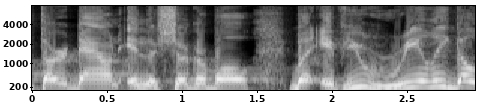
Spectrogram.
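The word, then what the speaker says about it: Beaux: Bo Collins is my man's name, and it's spelled LSU Bo. I believe that's B-E-A-U-X, hell Bo yeah.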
